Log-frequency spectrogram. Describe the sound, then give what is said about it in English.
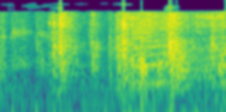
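A door creaks open in a drawn-out, uneven groan, with scraping, wavering tones that rise and fall over about two seconds, fairly loud and steady throughout. “Open the creaky door. It's the best sound effect we've had.”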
